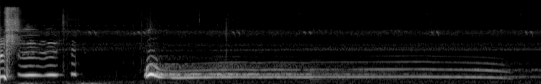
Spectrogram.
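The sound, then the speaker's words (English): A single long howl from a large, shaggy werewolf about 3 feet away rises sharply, then holds a steady, slowly sagging wail for about three and a half seconds. It is close and loud, after a couple of brief higher yips at the start. “It was a loud howl coming from about 3 feet away.”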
